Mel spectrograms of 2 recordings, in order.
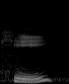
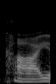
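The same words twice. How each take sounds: First: The word is said in the non-fraternity way. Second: The word is said the way fraternities say it. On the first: "That's the Greek letter chi" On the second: "if you're into sorority and fraternity talk"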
